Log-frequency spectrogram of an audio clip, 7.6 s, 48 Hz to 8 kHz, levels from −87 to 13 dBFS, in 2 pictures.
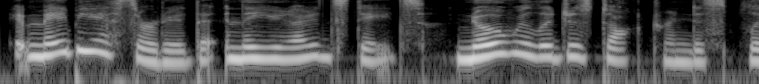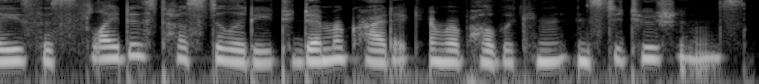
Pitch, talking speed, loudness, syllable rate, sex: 220 Hz, 165 wpm, -20 LUFS, 6.1 syllables/s, female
